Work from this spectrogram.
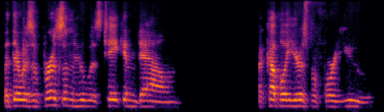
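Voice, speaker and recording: A woman's voice: on the low side, fairly even intonation, normal speed, mellow, lo-fi sound. A woman hosting a casual discussion, speaking thoughtfully with frequent restarts and fillers. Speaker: host.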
